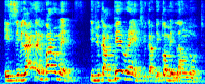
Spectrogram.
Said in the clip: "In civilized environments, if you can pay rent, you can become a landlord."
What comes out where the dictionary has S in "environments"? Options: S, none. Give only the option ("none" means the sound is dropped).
none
